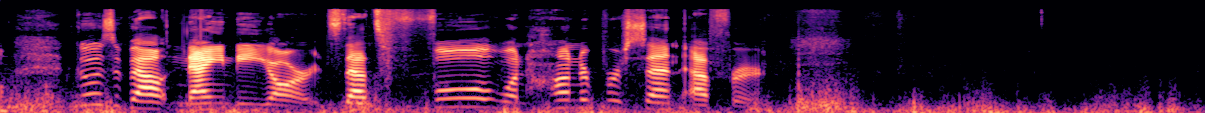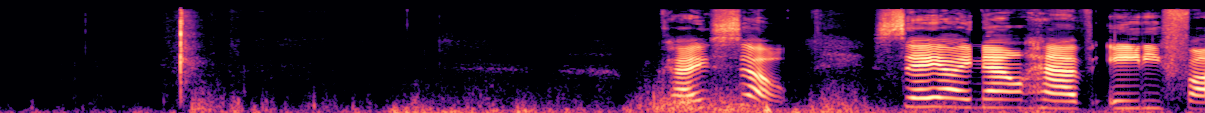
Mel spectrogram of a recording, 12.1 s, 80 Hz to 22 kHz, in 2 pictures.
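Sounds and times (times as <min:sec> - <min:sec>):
wind rumble on microphone: 0:00.0 - 0:12.0
golf club striking ball: 0:06.8 - 0:07.2.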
